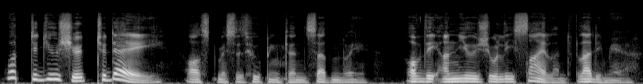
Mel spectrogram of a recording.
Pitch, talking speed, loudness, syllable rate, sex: 130 Hz, 140 wpm, -17 LUFS, 4.6 syllables/s, male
